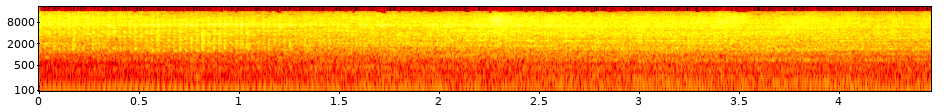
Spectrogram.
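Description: A car engine idles steadily at the roadside, a loud, continuous low rumble with a constant hum and no change in pace throughout, and no voices.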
